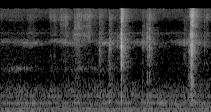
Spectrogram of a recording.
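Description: Faint handling of a small paper-wrapped soap sample package: two light ticks, about a second in and again near the end, over a steady low hum.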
